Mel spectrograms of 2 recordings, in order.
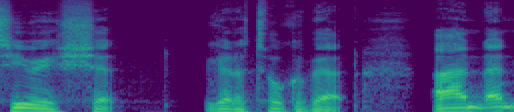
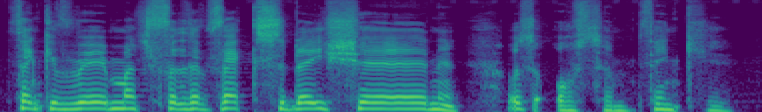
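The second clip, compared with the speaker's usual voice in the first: mocking gushing; 8 semitones higher than usual. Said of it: "How do you find it".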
